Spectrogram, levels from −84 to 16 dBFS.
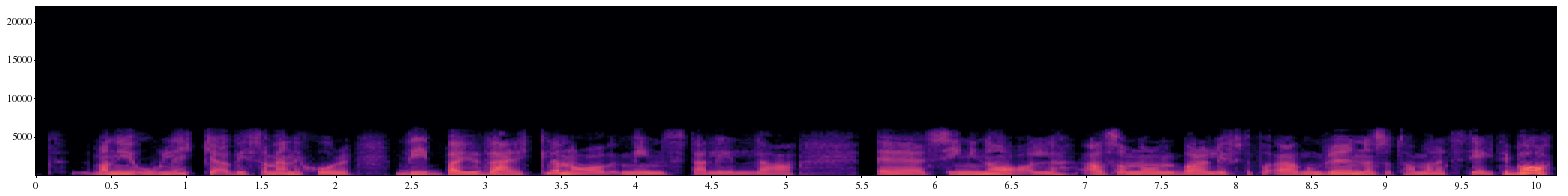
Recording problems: garbled, watery; slightly; nothing above 5.5 kHz
high frequencies cut off; slight

